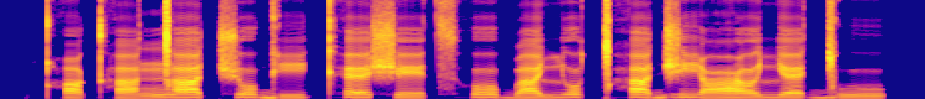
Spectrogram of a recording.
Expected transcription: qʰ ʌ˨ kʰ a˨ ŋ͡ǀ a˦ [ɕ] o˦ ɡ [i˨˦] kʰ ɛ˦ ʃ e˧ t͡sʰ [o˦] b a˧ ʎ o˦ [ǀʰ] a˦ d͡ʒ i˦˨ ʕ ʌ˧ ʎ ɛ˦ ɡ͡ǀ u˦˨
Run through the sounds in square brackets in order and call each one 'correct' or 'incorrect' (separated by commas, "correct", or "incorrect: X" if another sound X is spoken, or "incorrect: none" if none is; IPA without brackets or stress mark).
incorrect: t͡ʃ, correct, correct, correct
